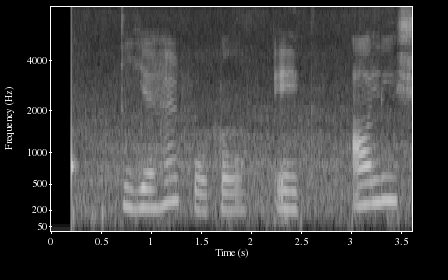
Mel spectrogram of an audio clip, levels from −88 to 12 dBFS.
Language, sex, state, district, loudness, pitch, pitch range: Hindi, female, Haryana, Rohtak, -20 LUFS, 240 Hz, 200-280 Hz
